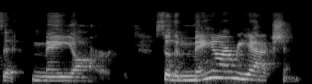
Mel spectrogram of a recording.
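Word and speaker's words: Maillard: May our reaction I know it looks like maelard but it's a Frenchman's last name the French chemists last name and you pronounce it may R so the main our reaction I want you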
